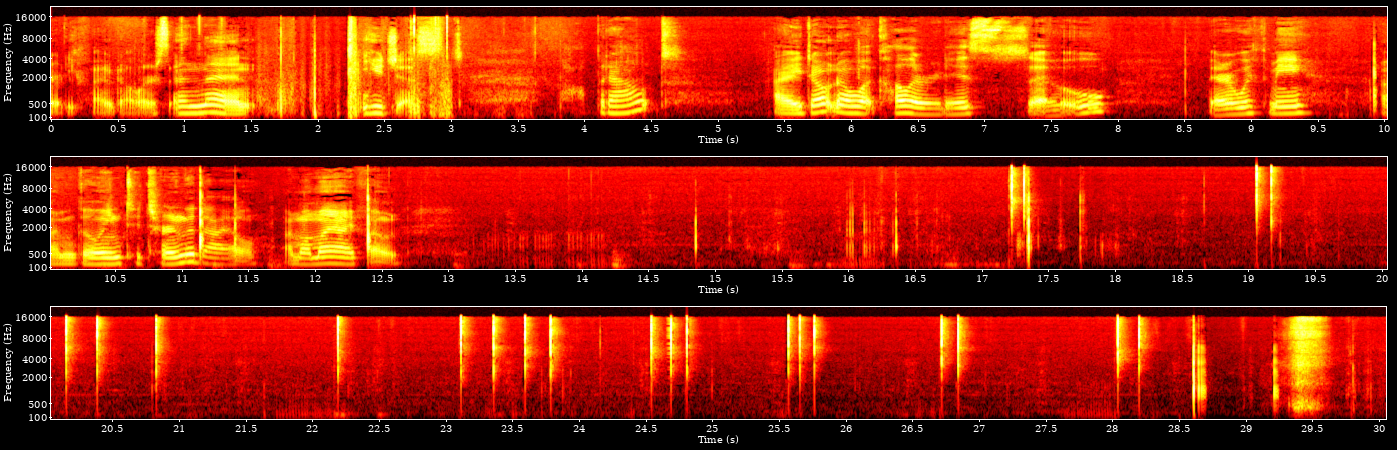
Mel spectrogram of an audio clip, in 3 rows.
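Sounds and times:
lip gloss dial clicking: 24.5s - 24.9s, 25.6s - 25.9s, 26.7s - 27.0s.

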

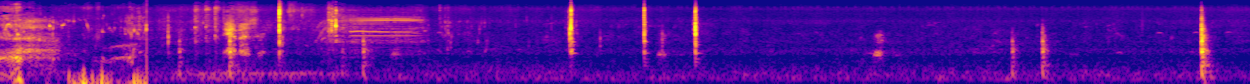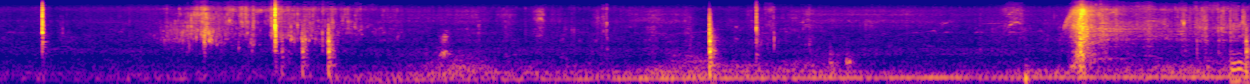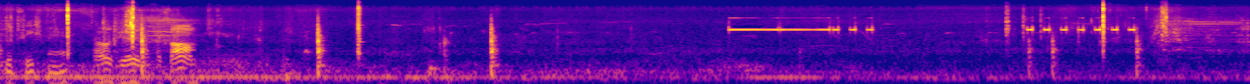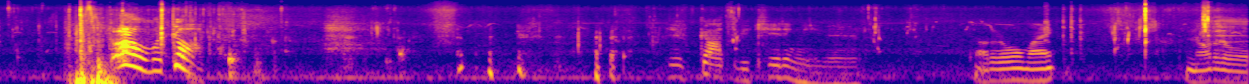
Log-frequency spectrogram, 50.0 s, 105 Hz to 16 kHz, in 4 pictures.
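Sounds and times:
water sloshing: 14.0s - 16.6s, 37.6s - 40.6s, 46.1s - 47.1s, 48.4s - 49.9s.

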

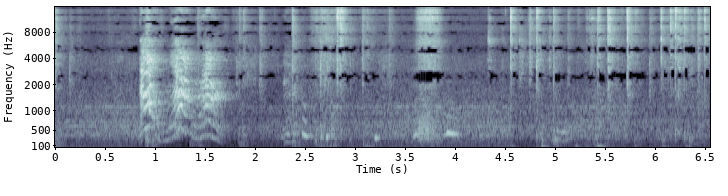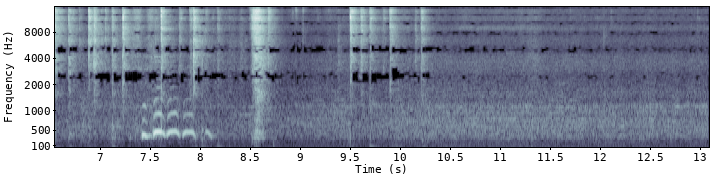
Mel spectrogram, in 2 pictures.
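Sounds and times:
dog yipping: 0.9s - 1.8s
dog claws clicking on tile: 1.8s - 3.5s, 4.3s - 10.4s.

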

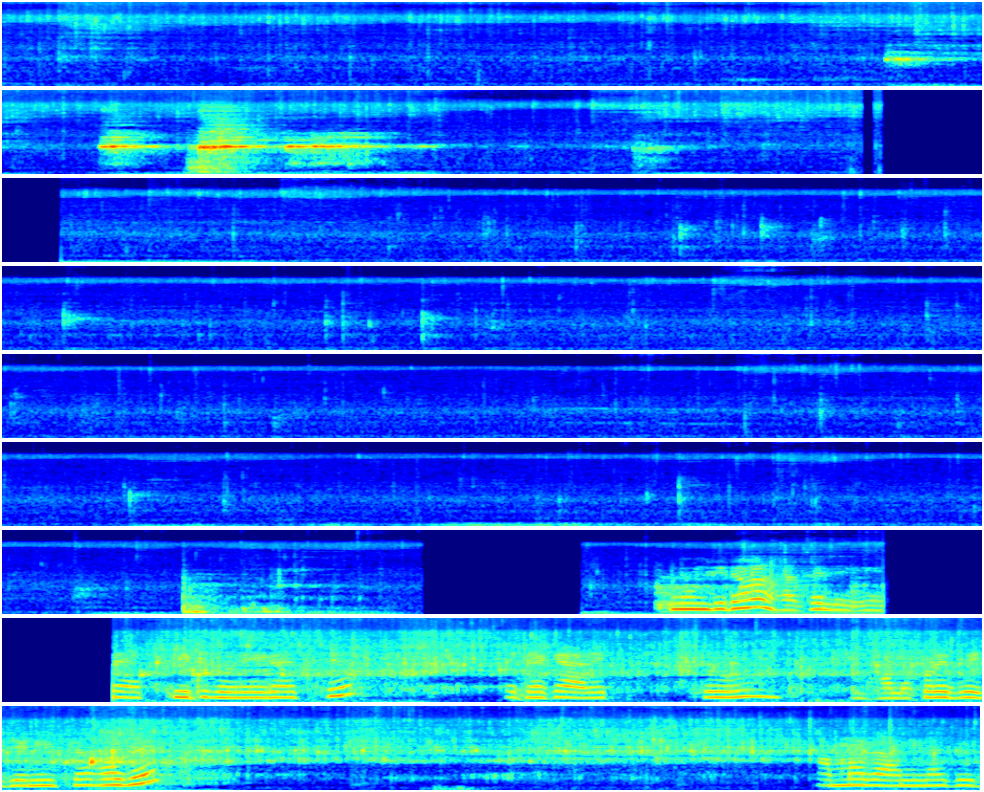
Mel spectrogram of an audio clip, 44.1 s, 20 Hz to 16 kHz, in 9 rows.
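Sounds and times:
chicken frying in hot oil: 0.0s - 9.3s, 10.1s - 31.5s, 32.3s - 33.8s, 34.9s - 44.0s
oil pops and crackles: 12.2s - 15.3s, 16.0s - 18.0s.

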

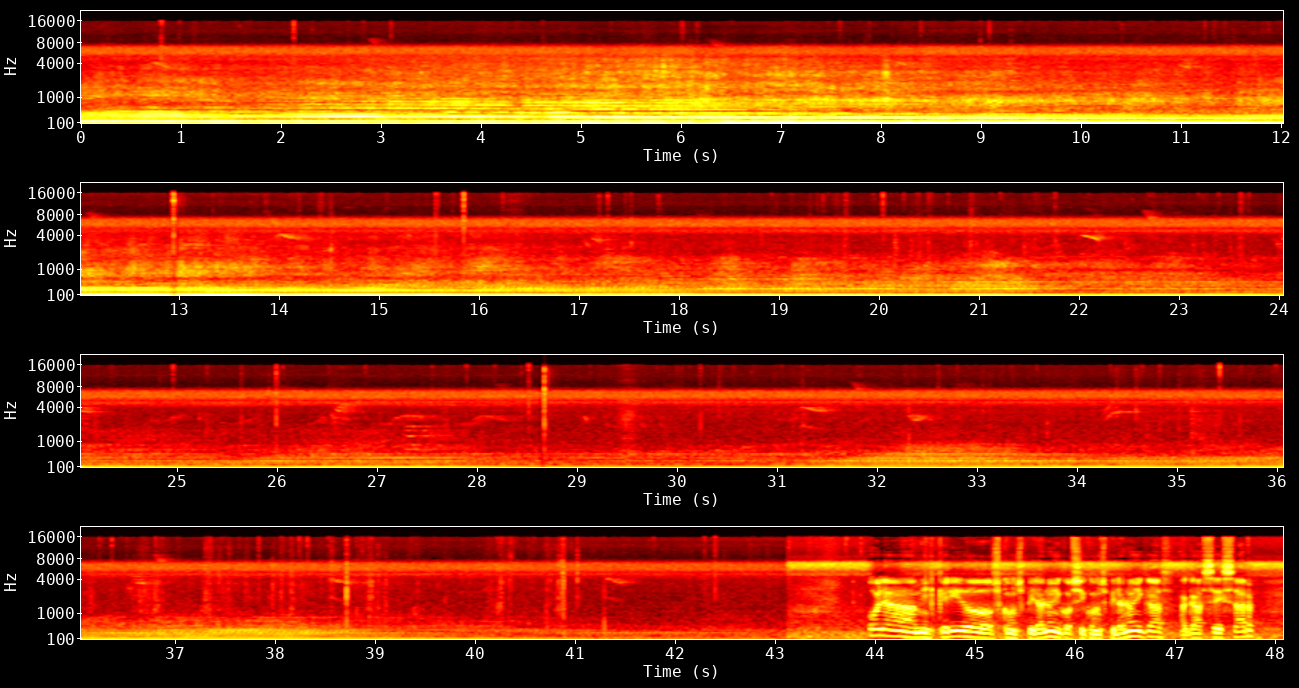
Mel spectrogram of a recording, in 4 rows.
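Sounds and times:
high insect hiss: 0.0s - 48.0s
low engine drone: 0.0s - 48.0s
bird chirps: 13.0s - 15.6s, 23.6s - 29.8s, 30.9s - 32.7s, 34.2s - 35.4s, 38.5s - 39.2s.

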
